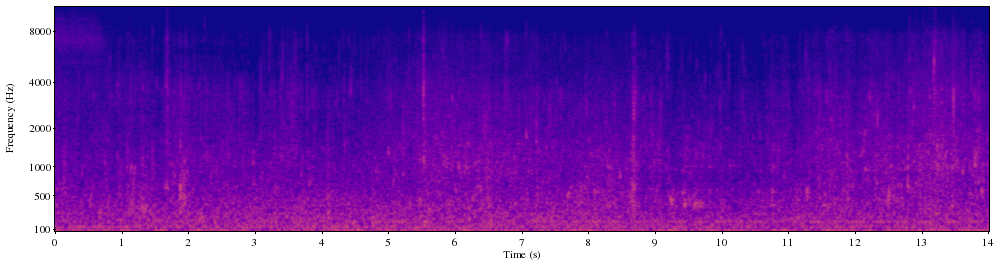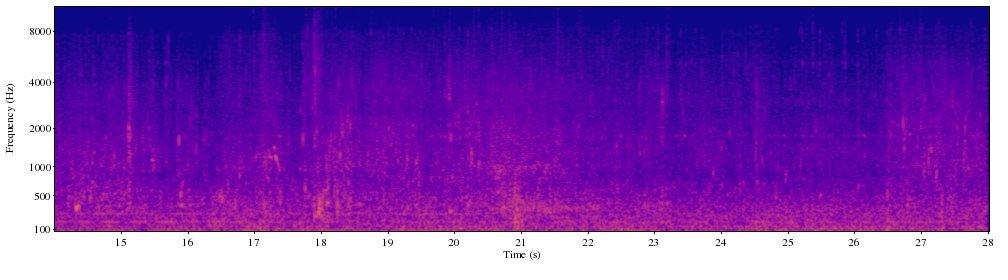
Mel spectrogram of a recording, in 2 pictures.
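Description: Wind buffeting the microphone and surf washing against the jetty, a steady rushing noise with scattered faint clicks and knocks.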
